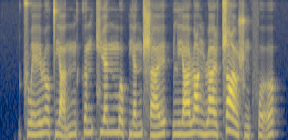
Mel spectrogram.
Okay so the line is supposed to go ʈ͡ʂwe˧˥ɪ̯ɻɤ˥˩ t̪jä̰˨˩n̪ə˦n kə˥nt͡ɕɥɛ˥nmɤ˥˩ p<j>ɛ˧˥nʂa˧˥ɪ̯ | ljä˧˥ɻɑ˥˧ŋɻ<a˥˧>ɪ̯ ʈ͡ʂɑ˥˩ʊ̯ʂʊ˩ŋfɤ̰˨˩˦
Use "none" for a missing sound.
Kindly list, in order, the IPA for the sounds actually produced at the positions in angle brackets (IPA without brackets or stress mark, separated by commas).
j, a˥˧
